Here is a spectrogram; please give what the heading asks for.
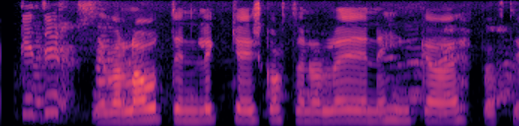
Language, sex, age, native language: Icelandic, male, 12, Icelandic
